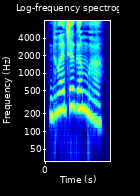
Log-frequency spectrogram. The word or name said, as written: ಧ್ವಜಗಂಭ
